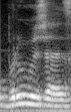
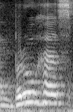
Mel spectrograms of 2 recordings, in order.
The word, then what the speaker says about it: brujas: as burras né ou Bruxas né na verdade algumas pessoas Serra pronúncia forma correta é burras porque elas são de origem espanhola E hoje nós vamos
